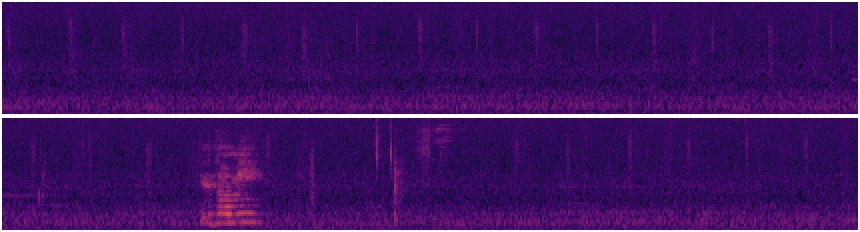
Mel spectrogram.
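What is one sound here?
Footsteps tap softly and steadily on the ground.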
